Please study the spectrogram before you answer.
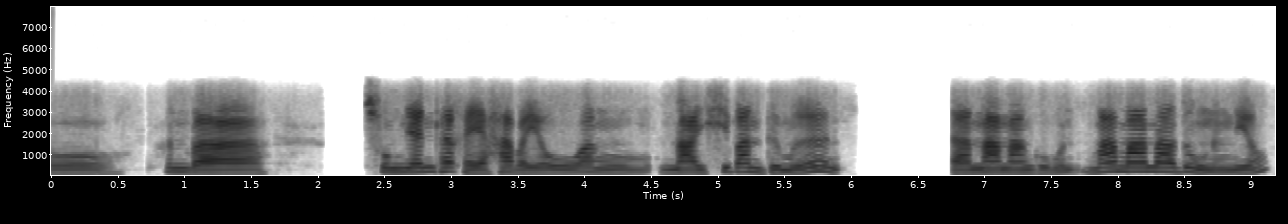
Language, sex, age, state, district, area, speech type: Bodo, female, 45-60, Assam, Baksa, rural, conversation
